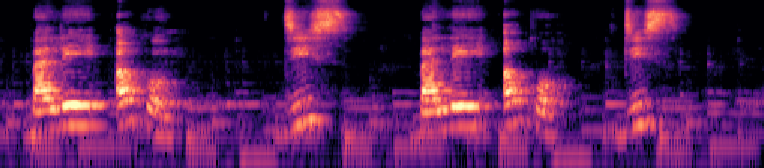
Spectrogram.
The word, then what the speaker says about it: balé oko: 10, Également, les gens peuvent dire balako. Voilà. Naturellement, les gens disent balako, balako, baliako. C'est un peu difficile de prononcer le E, de balé, encore. Balako, balako, balako, balako, dans la rapidité, quoi. Mais cela revient à la même chose.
